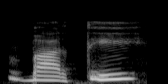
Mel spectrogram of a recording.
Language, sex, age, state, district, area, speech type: Punjabi, female, 30-45, Punjab, Fazilka, rural, read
